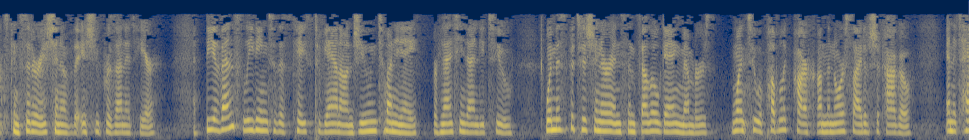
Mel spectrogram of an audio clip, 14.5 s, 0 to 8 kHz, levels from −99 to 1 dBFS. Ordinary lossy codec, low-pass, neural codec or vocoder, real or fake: MP3, 24 kbps; 7.2 kHz; codec, 16 kHz in and 24 kHz out, 0.9 kbps, LongCat-Audio-Codec, fine tuned four codebook decoder; fake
